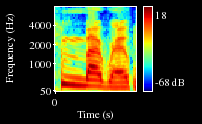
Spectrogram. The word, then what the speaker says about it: Merope: it's Merope. I also Okay, he's coming in hard with the Listen, pronunciations here.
